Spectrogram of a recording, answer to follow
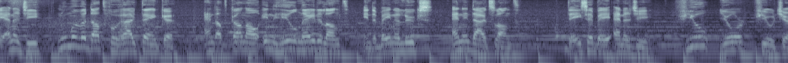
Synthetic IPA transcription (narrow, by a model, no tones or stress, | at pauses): ɛnəɹd͡ʒi | numənʋədɑtfʊːrœɥt̚dɛŋkəʔɛndɑtkɑnɑlˠɪnɦɪːlˠnejdəɹlɑntɪndəbejnəlyks | ɛnɪndœɥtslɑnt | d̥ejzebejʔɛnəɹd͡ʒi | fju | jɔɹfjut͡ʃəɹ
